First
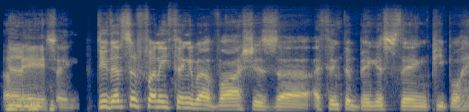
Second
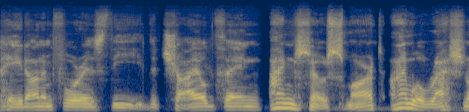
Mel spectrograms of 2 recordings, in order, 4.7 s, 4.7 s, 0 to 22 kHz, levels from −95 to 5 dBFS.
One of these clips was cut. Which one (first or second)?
second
